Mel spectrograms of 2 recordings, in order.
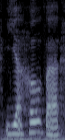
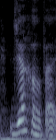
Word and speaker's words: Yehovah: stated in yesterday's video there is no J sound in the Hebrew language it is a y sound so it's actually pronounced yahovah even though we here in America typically say Jehovah either way is okay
